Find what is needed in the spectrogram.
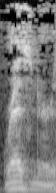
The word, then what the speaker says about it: Reznor: And I think I pronounced his name earlier wrong, but Reznor is his name.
